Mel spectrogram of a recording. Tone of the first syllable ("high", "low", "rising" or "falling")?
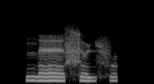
low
